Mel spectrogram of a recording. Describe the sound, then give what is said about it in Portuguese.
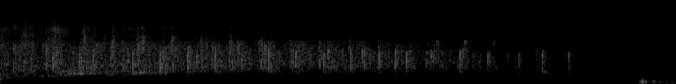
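An audience, asked to stand, applauds the Lord with dense, steady clapping that gradually thins into scattered individual claps before fading out, and a brief low voice is heard at the very end. “Pode aplaudir o Senhor.”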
